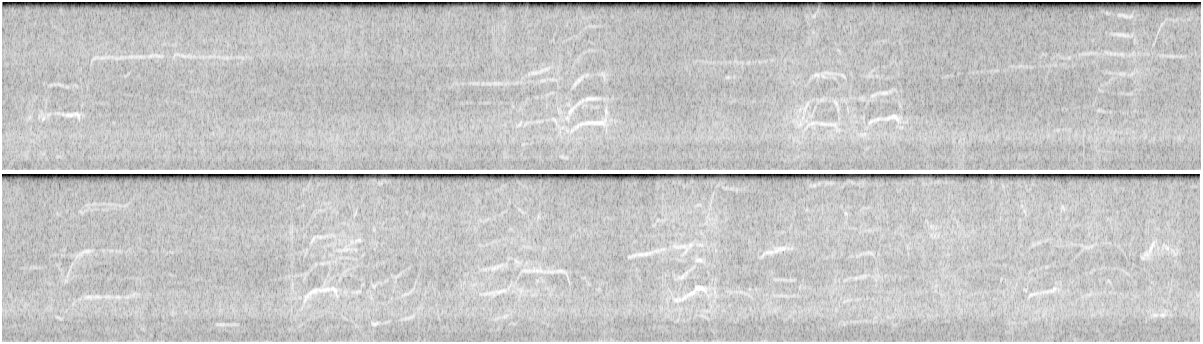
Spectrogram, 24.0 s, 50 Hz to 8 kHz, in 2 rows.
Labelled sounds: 4.5	6.2	killer whale, southern resident, 0.69 to 7.2 kHz
7.8	9.1	killer whale, southern resident, 0.67 to 7.9 kHz
16.5	17.8	killer whale, southern resident, 0.90 to 7.4 kHz

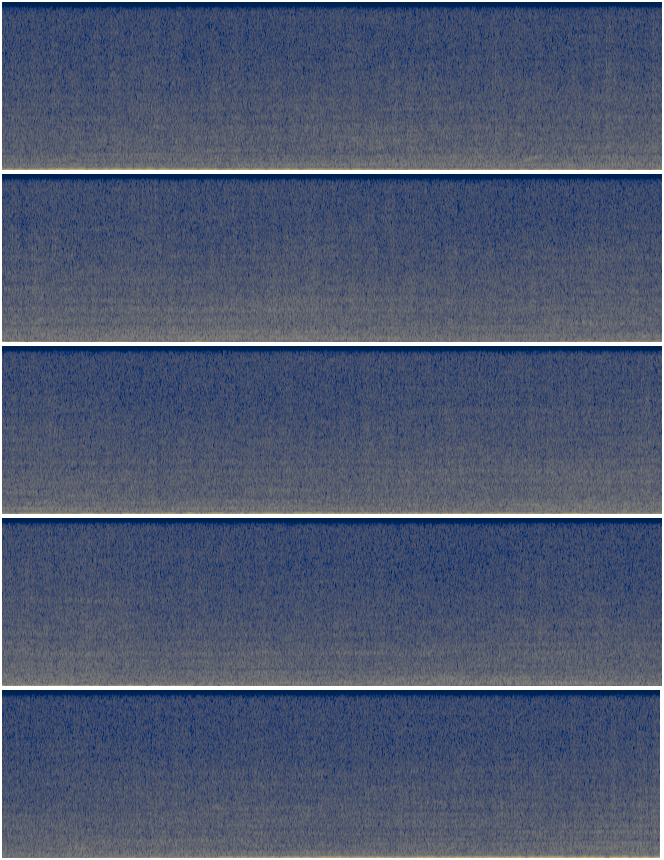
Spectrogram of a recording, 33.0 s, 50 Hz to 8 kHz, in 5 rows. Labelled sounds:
7.0	7.3	vessel noise, 2.8 to 3.0 kHz

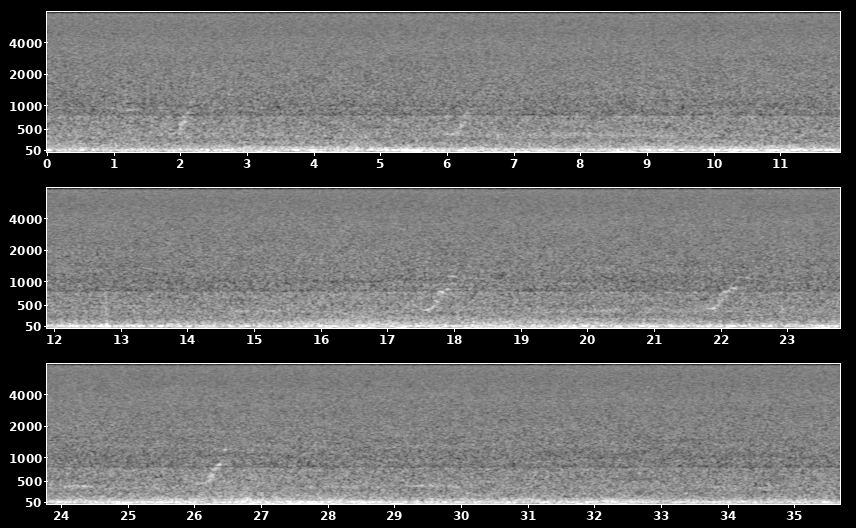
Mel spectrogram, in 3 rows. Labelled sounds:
22.0	22.3	humpback whale, 0.80 to 0.93 kHz

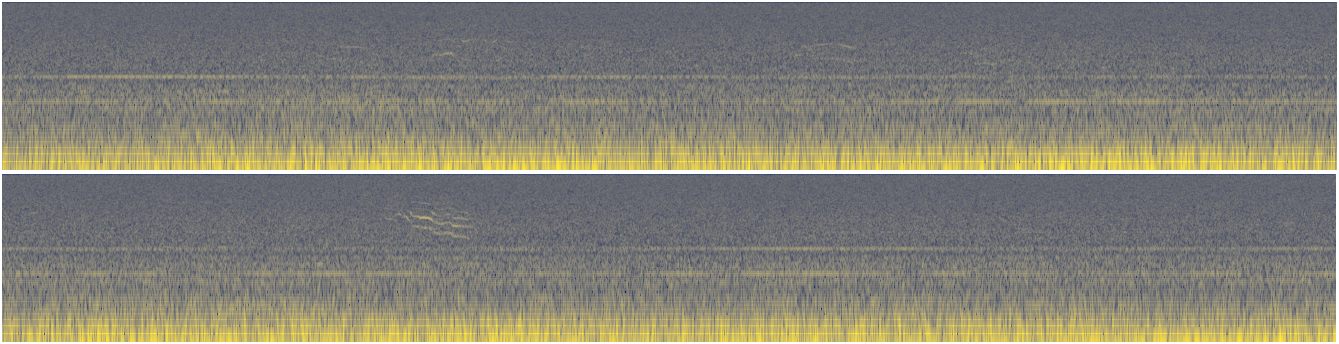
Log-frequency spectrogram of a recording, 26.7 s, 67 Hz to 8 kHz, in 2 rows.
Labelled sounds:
3.4	4.6	killer whale, Bigg's (transient), 1.7 to 2.3 kHz
17.4	18.1	killer whale, Bigg's (transient), 1.2 to 2.8 kHz

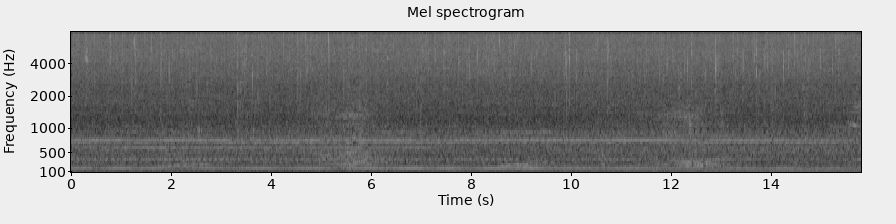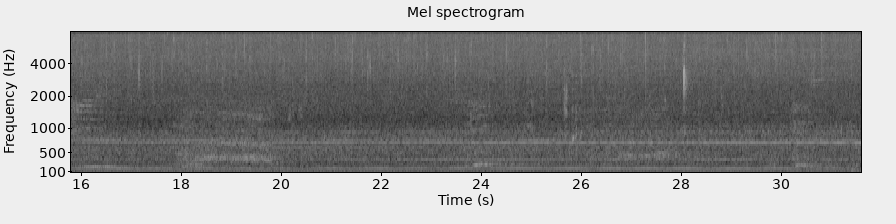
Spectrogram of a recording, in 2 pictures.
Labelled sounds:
5.3	5.5	humpback whale, 1.2 to 1.4 kHz
15.6	16.2	humpback whale, 1.4 to 1.8 kHz
30.6	30.9	humpback whale, 2.8 to 2.9 kHz

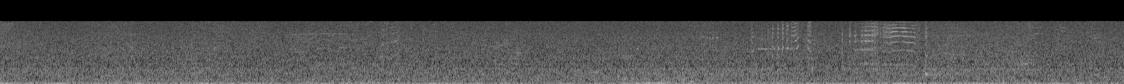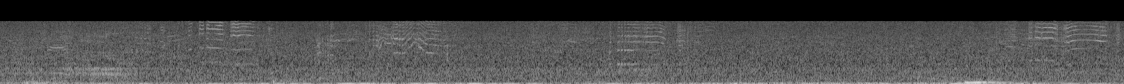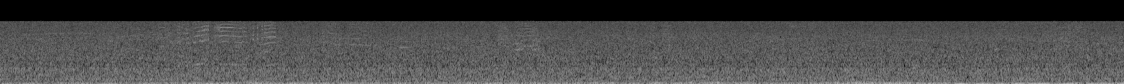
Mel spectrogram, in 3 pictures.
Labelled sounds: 2.9	3.5	Pacific white-sided dolphin, 4.0 to 4.3 kHz
7.6	7.9	Pacific white-sided dolphin, 2.0 to 2.2 kHz
8.5	9.2	Pacific white-sided dolphin, 2.5 to 5.8 kHz
13.2	13.8	Pacific white-sided dolphin, 2.0 to 8.0 kHz
15.5	15.8	Pacific white-sided dolphin, 2.2 to 2.7 kHz
17.4	17.9	Pacific white-sided dolphin, 3.3 to 6.7 kHz
21.5	22.4	Pacific white-sided dolphin, 2.7 to 7.3 kHz
22.9	23.2	Pacific white-sided dolphin, 4.1 to 4.4 kHz
24.6	25.0	Pacific white-sided dolphin, 3.6 to 5.8 kHz

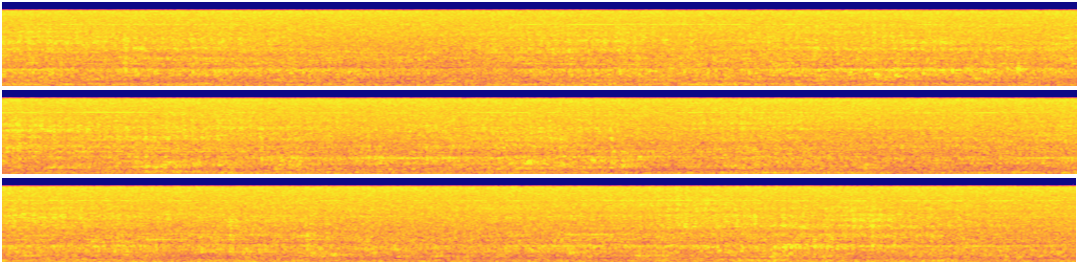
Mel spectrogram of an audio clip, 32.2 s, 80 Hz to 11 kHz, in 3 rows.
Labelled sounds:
5.7	6.0	vessel noise, 4.4 to 4.5 kHz
10.8	11.1	vessel noise, 0.93 to 1.2 kHz
11.5	11.8	vessel noise, 4.4 to 4.6 kHz

